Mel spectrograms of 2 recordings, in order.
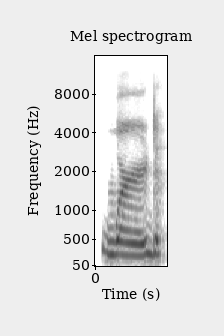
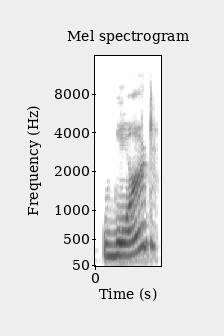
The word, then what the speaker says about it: word: this one says word it looks funny though because the O R in the middle looks like it says or so it looks like it's gonna say or ward it isn't it's a word like una palabra word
